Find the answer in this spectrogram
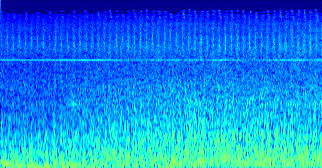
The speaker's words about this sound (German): wartete auf mich auf dem Dach des Polizeipräsidiums in seinem Hubschrauber.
